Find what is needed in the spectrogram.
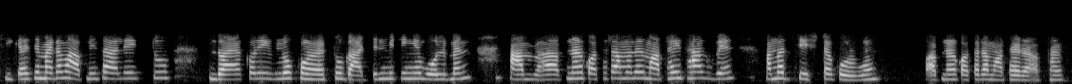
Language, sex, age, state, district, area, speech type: Bengali, female, 18-30, West Bengal, Paschim Medinipur, rural, conversation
